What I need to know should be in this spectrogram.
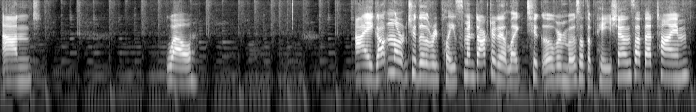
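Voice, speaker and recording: A woman's voice: fairly high pitch, slow pace, pauses often, pushed and bright, faint music behind. A woman livestreamer with a slight cold, chatting casually in a hesitant, rambling way.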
